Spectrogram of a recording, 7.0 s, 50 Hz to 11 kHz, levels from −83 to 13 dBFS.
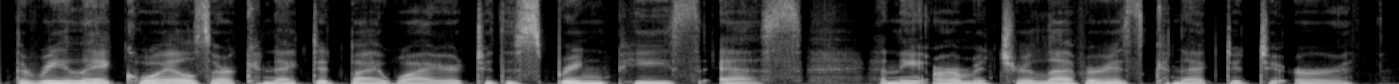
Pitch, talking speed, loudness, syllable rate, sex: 175 Hz, 170 wpm, -17 LUFS, 5.2 syllables/s, female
